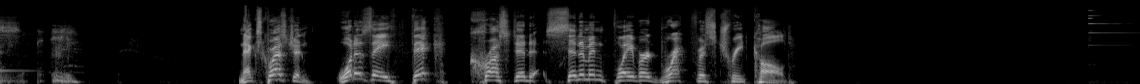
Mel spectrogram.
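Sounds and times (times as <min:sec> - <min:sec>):
speech: 0:02.4 - 0:08.0
soft quiz bell ding: 0:10.9 - 0:11.4.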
